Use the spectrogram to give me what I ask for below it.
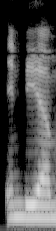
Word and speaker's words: Endya: but just like my name on Instagram is Endya Moler.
